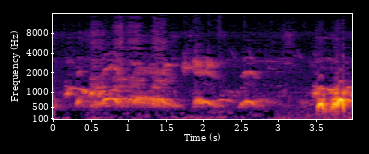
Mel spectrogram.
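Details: Spotted dove (tekukur) calling, played as a lure to draw other birds: soft, hollow mid-pitched cooing notes in drawn-out, slightly wavering phrases separated by brief pauses, ending in a louder, rougher coo.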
